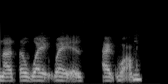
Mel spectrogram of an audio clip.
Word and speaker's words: Agawam: Agawam. – I think it's Agawam. I don't think you pronounced the middle A.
